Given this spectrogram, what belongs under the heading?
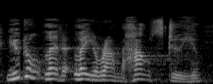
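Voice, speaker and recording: An actress playing a teasing, folksy, affectionate wife with a husky voice in old-time radio comedy. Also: female voice, medium pitch, sing-song, a little fast, sharp tone, exaggerated voice. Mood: cheerful, folksy.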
